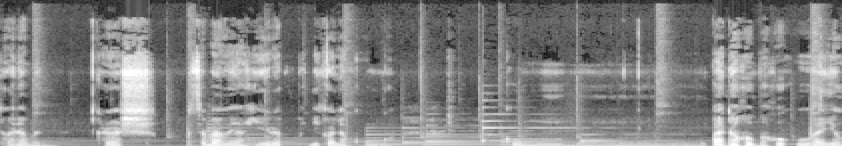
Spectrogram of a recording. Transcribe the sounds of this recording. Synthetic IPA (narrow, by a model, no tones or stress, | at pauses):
ʔonɐma̰n | kɹaʃ | sɐbaːɡɐjɐŋhḭːɾɐp̚hɪnd̪iːkoʔɐlamkʊŋ | kʰʊ̰ŋ | paːnoʔɐkomɐkʊkuːhɐjʊ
